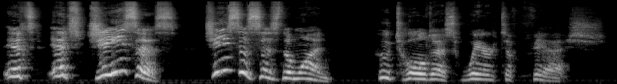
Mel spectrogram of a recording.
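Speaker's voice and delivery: excited realisation. A narrator's reading. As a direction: burst out as it sinks in. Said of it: "he said".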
